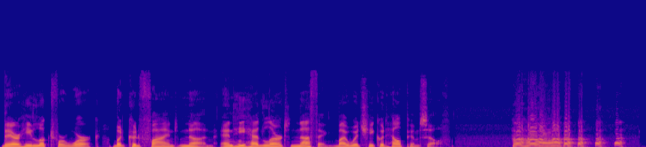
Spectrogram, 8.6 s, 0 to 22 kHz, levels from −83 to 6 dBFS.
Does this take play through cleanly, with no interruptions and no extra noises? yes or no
no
